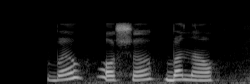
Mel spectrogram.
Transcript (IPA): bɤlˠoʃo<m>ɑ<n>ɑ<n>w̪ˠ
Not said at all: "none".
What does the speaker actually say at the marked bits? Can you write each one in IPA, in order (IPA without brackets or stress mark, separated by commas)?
b, n, none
